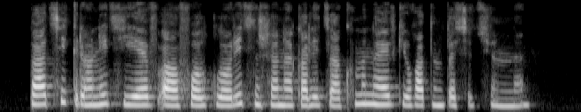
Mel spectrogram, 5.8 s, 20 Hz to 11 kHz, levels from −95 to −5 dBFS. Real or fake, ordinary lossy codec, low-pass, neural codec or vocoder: fake; Opus, 24 kbps; 9.9 kHz; vocoder, 44.1 kHz, 128 mel bands, Pupu-Vocoder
